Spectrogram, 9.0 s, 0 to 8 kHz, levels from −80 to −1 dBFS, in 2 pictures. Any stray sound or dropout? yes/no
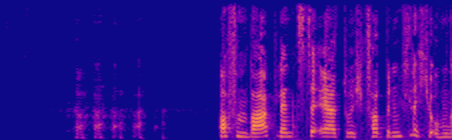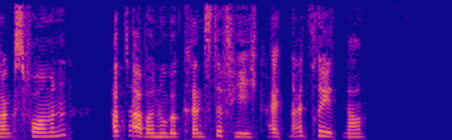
yes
